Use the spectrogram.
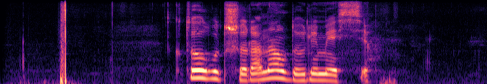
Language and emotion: Russian, neutral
